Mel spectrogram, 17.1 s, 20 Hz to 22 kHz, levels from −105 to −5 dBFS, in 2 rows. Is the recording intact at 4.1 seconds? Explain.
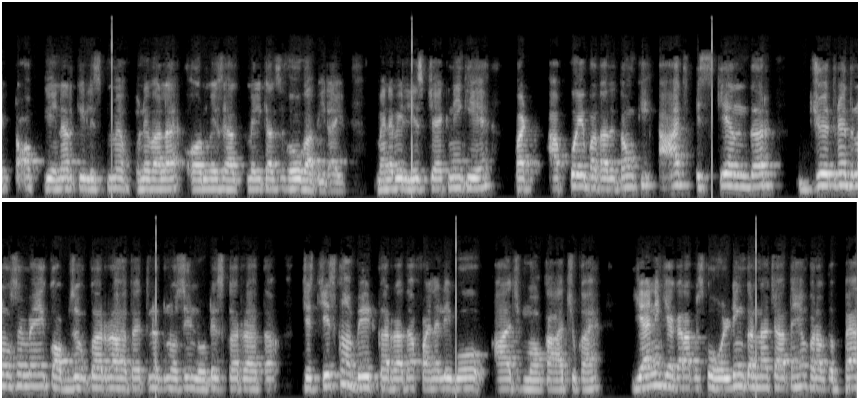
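No. At 4.10 s there is a file header played as audio: a WAV header left in place where separate pieces were joined. Its few dozen bytes are read as sample values, producing a brief, sharp, loud click that ignores the surrounding sound.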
